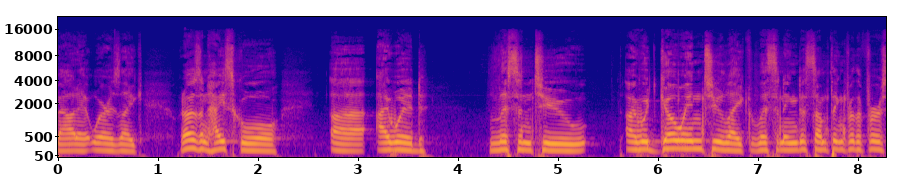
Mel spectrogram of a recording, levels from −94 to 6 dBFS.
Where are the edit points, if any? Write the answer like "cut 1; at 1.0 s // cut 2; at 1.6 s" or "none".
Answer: none

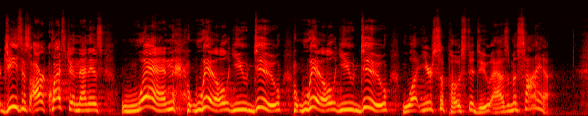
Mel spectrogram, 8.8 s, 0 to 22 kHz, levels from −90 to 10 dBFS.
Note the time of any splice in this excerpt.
cut 1; at 4.4 s

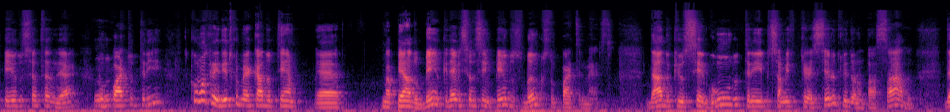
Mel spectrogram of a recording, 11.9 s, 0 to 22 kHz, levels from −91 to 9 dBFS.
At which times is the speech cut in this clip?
none

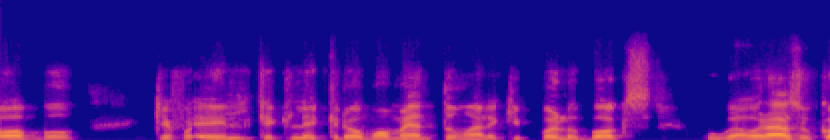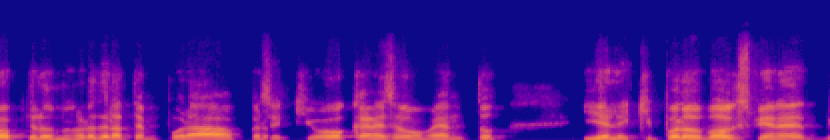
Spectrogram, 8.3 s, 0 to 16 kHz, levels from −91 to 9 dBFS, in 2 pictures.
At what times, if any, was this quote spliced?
cut 1; at 0.9 s // cut 2; at 4.1 s // cut 3; at 5.4 s

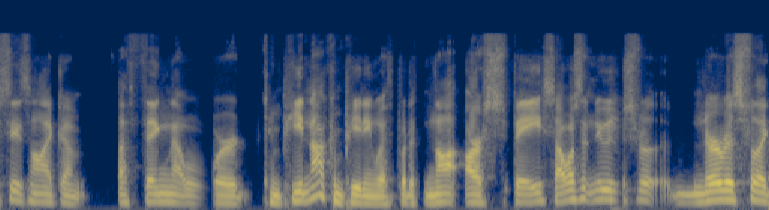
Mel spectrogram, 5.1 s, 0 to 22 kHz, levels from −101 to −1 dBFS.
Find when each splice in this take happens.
cut 1; at 2.8 s

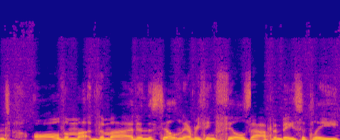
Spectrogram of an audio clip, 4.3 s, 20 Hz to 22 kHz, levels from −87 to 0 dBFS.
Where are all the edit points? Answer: cut 1; at 3.1 s

